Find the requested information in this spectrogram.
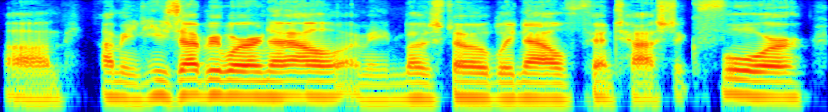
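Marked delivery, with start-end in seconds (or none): none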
